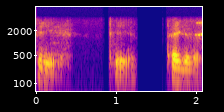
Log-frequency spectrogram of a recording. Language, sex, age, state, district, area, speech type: Urdu, male, 18-30, Uttar Pradesh, Ghaziabad, urban, conversation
